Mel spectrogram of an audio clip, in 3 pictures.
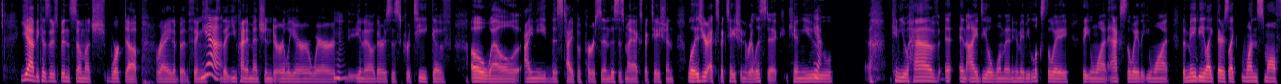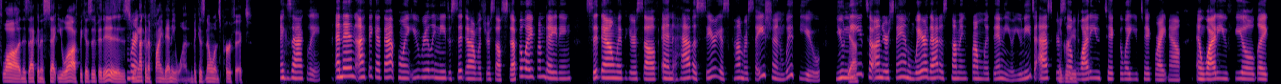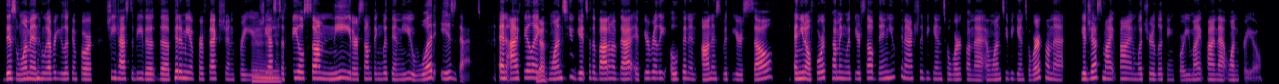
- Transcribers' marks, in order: sigh
- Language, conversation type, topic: English, unstructured, How can I tell I'm holding someone else's expectations, not my own?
